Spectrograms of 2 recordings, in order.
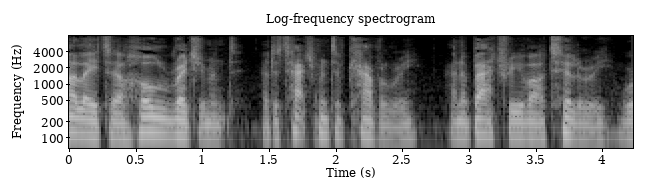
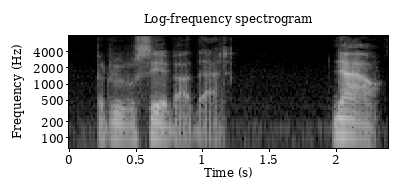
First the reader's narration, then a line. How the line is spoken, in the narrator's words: added in a stern tone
